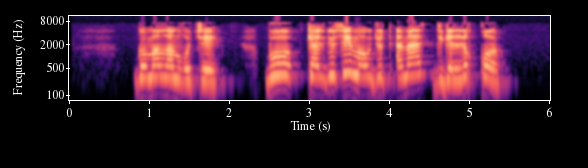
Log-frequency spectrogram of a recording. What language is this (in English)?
Uyghur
